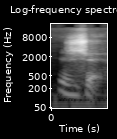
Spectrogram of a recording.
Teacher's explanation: la E con la U lo vamos a leer como una E con la boca cerrada en francés.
